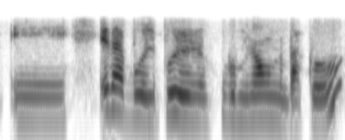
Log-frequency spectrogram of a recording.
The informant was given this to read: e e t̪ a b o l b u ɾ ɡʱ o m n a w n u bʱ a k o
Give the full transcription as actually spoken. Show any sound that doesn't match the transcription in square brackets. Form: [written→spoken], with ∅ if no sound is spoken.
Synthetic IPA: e e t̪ a b o l [b→p] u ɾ ɡʱ [o→u] m n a w n u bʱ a k o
